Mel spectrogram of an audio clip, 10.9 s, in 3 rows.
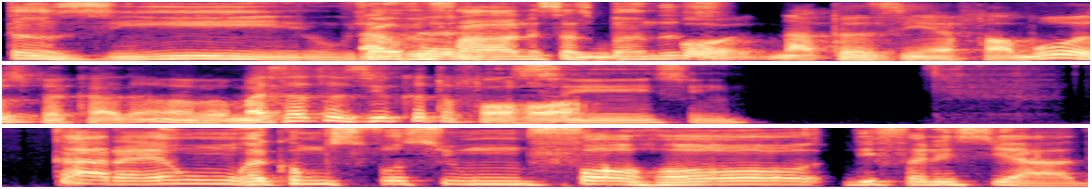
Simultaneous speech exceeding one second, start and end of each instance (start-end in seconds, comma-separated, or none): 1.2-2.4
